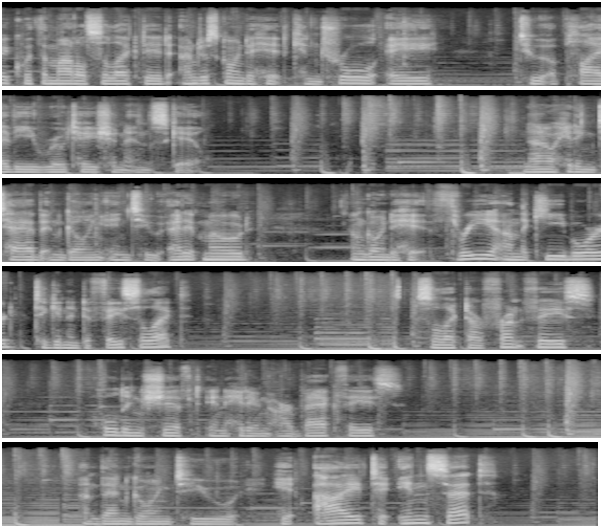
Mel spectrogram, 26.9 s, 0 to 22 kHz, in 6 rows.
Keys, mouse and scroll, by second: 2.9 ctrl+a, 6.4-9.4 middle drag, 9.7 Tab, 11.4 3, 14.3-17.1 middle drag, 17.5-20.0 middle drag, 20.0 shift+click, 21.2-24.3 middle drag.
